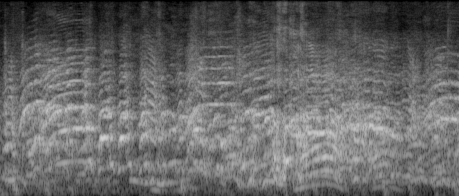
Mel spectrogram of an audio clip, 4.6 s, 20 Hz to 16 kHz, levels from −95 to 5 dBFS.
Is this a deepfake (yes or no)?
no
